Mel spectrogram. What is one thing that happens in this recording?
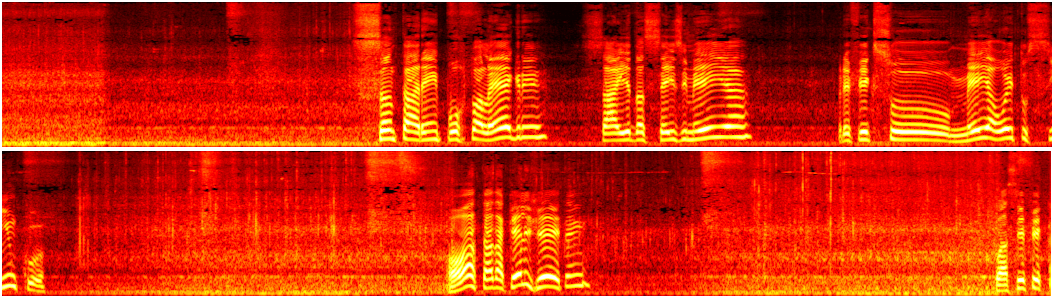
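A bus engine rumbles as the bus creeps forward.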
